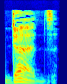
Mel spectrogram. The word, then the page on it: duds: British English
